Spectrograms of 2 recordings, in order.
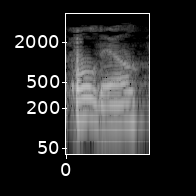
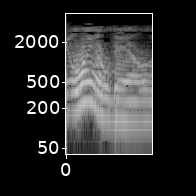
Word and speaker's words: Oildale: Yeah, you have one of those neighborhoods too, and that's where we landed in Bakersfield, and I soon upgraded later on to Oldale. And now, some of you don't say it right. You say Oildale, and we just look at you like, where's that?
